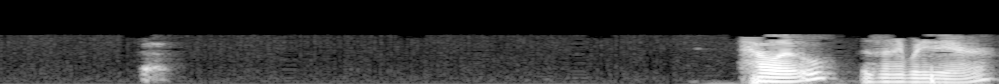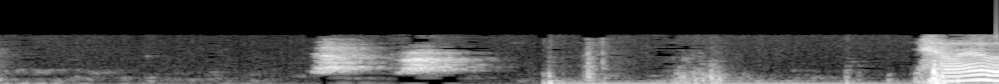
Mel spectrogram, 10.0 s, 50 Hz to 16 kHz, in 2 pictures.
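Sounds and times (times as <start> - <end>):
speech: 3.8 - 5.1
dog barking: 6.6 - 7.6
low rumbling: 7.8 - 9.6.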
